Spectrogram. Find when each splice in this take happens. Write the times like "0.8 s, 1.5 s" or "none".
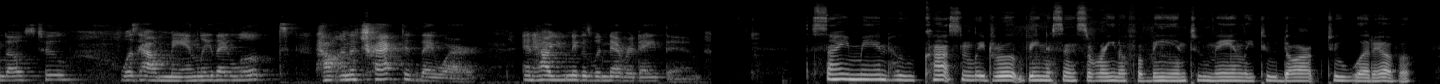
7.2 s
